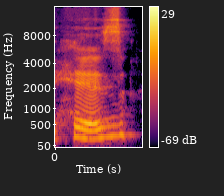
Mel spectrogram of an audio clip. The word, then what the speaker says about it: his: that s okay so I'm going to say his with the Z and then hiss with an S okay his hiss his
